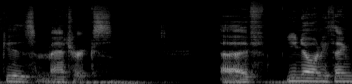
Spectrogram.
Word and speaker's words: Schismatrix: And I and I say Schismatrix because in the introduction to Schismatrix Plus, he says the pronunciation is similar to Schismatics. So, it's not Schismatrix. I believe it's pronounced skiism matrix.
